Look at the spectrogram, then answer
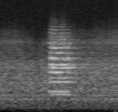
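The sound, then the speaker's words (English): A single short car horn toot as a departing driver beeps goodbye, a clear tonal beep lasting about a fifth of a second, rising above a steady background hum with no voices. “There goes Michelle. Just beeped goodbye.”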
